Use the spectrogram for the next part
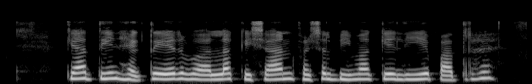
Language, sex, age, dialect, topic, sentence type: Hindi, female, 18-24, Awadhi Bundeli, agriculture, question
